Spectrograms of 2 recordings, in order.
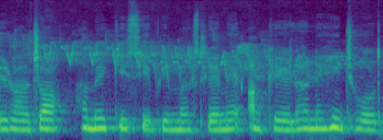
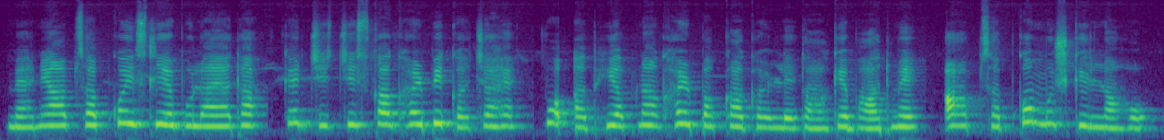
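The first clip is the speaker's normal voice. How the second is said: royal announcement; 3 semitones higher than usual. Acted. King addresses assembled birds.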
